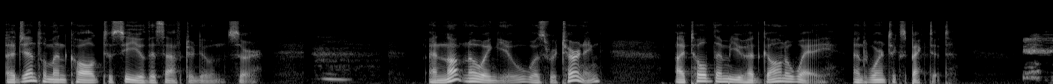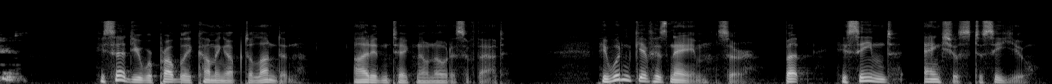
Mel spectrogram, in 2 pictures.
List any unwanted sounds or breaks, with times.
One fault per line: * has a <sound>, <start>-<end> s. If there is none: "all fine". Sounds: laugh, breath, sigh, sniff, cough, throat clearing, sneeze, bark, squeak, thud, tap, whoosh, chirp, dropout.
* has a sigh, 3.1-3.8 s
* has a laugh, 10.2-10.8 s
